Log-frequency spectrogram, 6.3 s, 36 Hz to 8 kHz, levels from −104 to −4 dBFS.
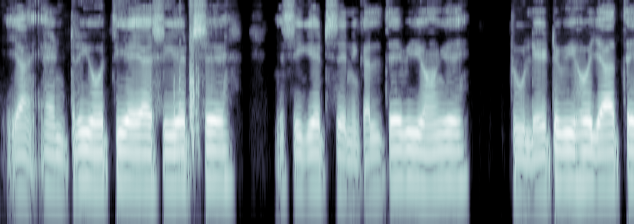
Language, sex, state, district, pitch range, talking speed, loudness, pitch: Hindi, male, Uttar Pradesh, Etah, 100-110 Hz, 180 wpm, -17 LUFS, 105 Hz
